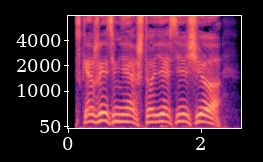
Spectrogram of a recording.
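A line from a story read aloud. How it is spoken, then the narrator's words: Predatory hiss through teeth. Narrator (Russian): С хищной усмешкой процедил один из стрелков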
